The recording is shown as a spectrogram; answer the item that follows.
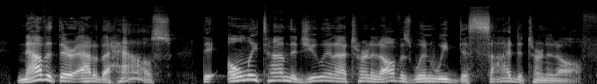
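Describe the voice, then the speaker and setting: A man at a fairly high pitch, with very wide pitch swings, at a moderate pace. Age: 50s. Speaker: podcast host. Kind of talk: casual chat.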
